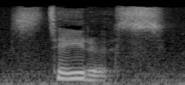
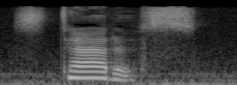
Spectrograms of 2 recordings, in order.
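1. لكنة بريطانية، الحرف المتحرك الأول مثل 'stay'. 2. لكنة أمريكية، الحرف المتحرك الأول مثل 'sat'. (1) "بتتنطق في اليو كي بريطانيا" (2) "في اليو اس اي"

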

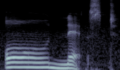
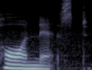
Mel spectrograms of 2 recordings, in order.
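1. คำนี้ขึ้นต้นด้วยสระ ไม่มีเสียง h 2. คำนี้ขึ้นต้นด้วยเสียง h ชัดๆ (1) "ไม่ออกเสียงเหอะนะ ... ออกเสียงว่า" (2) "ไม่อ่านว่า"

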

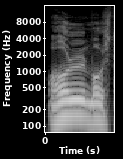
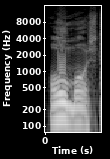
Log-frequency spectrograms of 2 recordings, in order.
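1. L 소리는 분명하게 발음됩니다. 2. L 소리는 거의 들리지 않습니다. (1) "이렇게 하는 사람 잘 없고요" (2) "l이 거의 사라져버리죠"

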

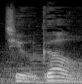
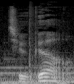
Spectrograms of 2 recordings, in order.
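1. She'll มีสระ ee เสียงยาว 2. She'll มีสระ i เสียงสั้น (1) "ครูจะไม่พูดว่า" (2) "แต่ครูจะพูดว่า"

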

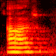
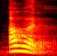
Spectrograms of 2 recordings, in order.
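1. इस शब्द को एक सिलेबल में बोला जाता है। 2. इस शब्द को दो सिलेबल में बोला जाता है। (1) "हम इसे बोलेंगे आर" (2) "बहुत लोगों से सुना है मैंने, अवर"

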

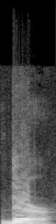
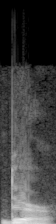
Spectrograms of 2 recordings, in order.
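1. 'they're' শব্দের শেষে একটি স্পষ্ট r ধ্বনি আছে। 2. 'they're' শব্দের শেষে একটি স্পষ্ট r ধ্বনি আছে।

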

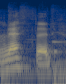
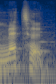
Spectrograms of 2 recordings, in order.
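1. พยัญชนะตัวกลางเป็นเสียง 'th' เบาๆ 2. พยัญชนะตัวกลางเป็นเสียง 't' ธรรมดา (1) "ปลายลิ้นมาแตะฟันบนพ่นลมเบาๆ" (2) "ถ้าตัว th ไม่ไหวก็จะเป็น"

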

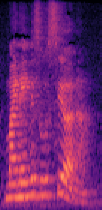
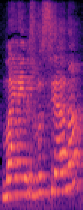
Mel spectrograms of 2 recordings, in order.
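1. É falada devagar e com cuidado. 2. É falada em velocidade normal e natural. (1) "a gente vai repetir devagarinho" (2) "eu vou fazer na velocidade real"

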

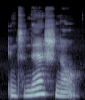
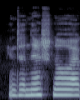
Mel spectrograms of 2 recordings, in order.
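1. 它有一个清晰重读的音节。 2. 它是平读的，没有重读的音节。

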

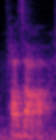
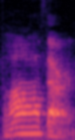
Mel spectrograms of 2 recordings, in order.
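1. 最初の母音は短く切ります。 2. 最初の母音は長く伸ばします。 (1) "ファザーじゃありません" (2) "発音ファーザーですからね"

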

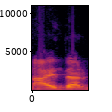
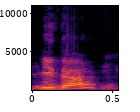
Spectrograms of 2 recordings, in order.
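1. এটি 'eye' ধ্বনি দিয়ে শুরু হয়। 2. এটি 'ee' ধ্বনি দিয়ে শুরু হয়। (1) "আমরা কি বলতাম আইদার" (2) "উচ্চারণ কি ইদা"

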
